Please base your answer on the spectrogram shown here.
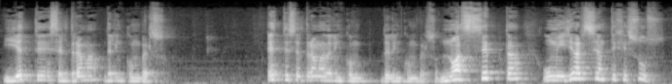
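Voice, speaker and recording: High-voiced man preaching a sermon. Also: animated, measured pace. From Chile. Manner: earnest, emphatic, often addresses the congregation as "hermanos"; varies volume widely, rising to loud emphasis and dropping low.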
